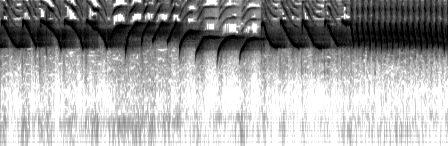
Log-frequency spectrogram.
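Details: Belgian canary tutor ('professor') in vigorous song: a string of falling and rising slurred whistles, several per second, breaking into a very fast, even trill at the end.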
